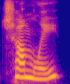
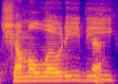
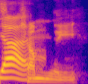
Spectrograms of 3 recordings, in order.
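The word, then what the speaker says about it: Cholmondeley: like Chumalody, but it's Chumley. It makes no sense. And she is married to David Rocksavage. Yes, David Rocksavage, 63, the Marquess of Chumley.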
